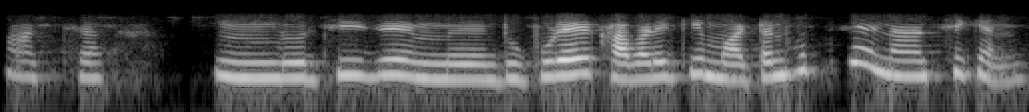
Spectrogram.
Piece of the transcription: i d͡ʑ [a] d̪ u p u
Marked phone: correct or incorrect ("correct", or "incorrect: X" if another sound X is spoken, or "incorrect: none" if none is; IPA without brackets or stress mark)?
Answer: incorrect: e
